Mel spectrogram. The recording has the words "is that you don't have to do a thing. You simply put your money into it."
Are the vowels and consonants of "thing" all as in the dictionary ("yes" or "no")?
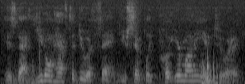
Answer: yes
